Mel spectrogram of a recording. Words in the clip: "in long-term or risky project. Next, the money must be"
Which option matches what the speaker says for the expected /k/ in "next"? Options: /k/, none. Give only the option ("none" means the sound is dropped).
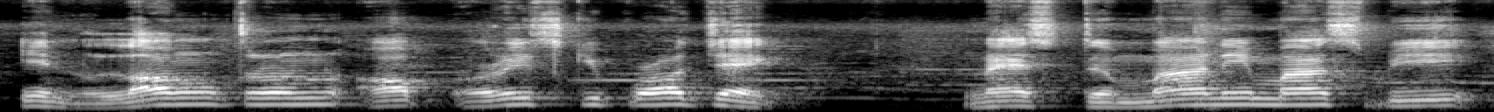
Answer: none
